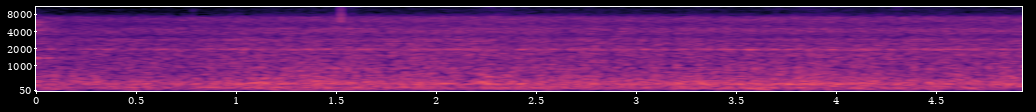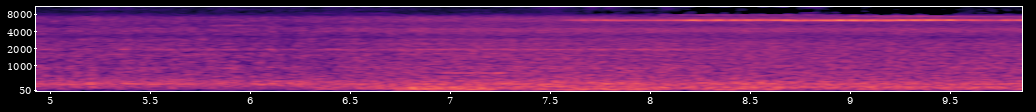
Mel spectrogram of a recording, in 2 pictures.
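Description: A TTC Line 4 subway train arriving at Leslie Station, a steady rumbling roar of wheels on rail that swells louder near the end, with a faint high whine above, heard alone without talk.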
